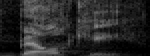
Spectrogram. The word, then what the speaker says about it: Belkey: My last name has been mispronounced my entire life. Me too. It's Belkey.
